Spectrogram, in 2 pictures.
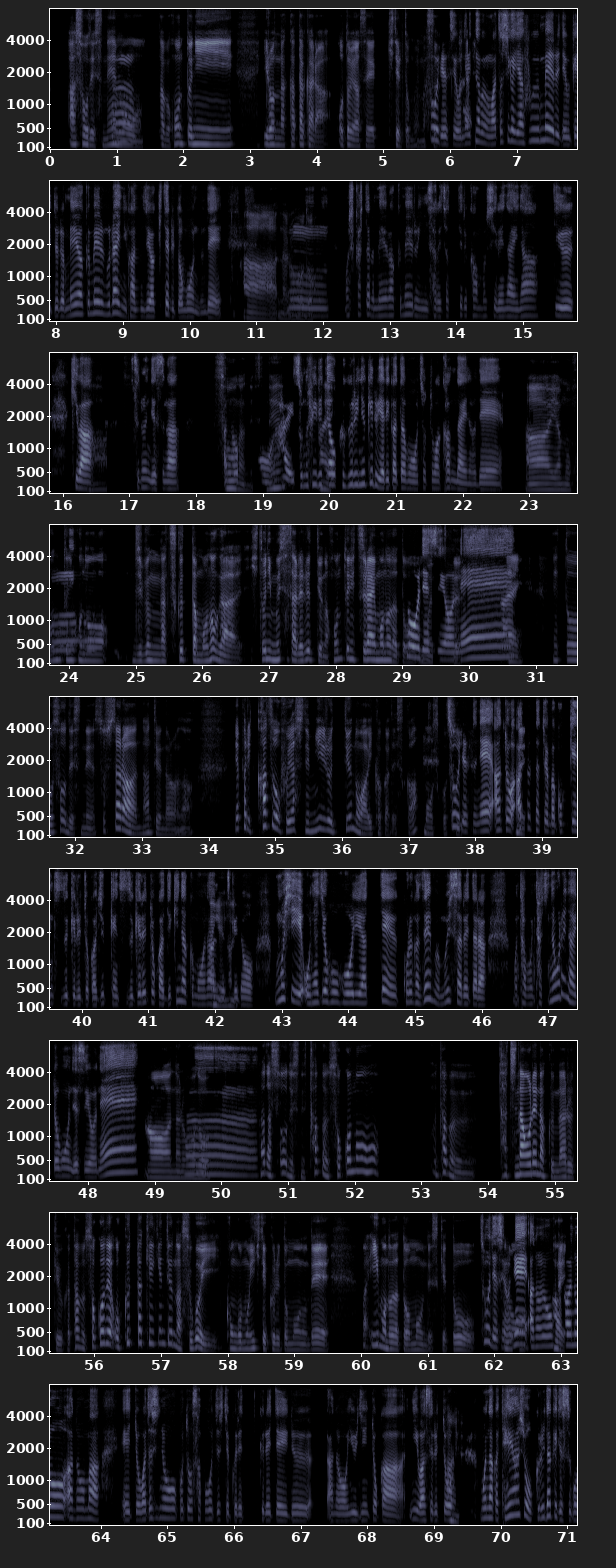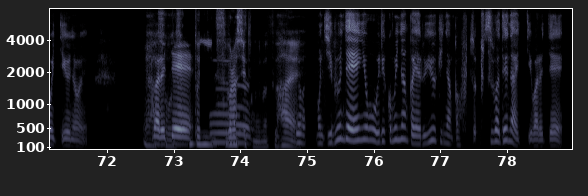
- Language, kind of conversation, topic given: Japanese, advice, 小さな失敗で目標を諦めそうになるとき、どうすれば続けられますか？
- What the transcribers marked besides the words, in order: other noise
